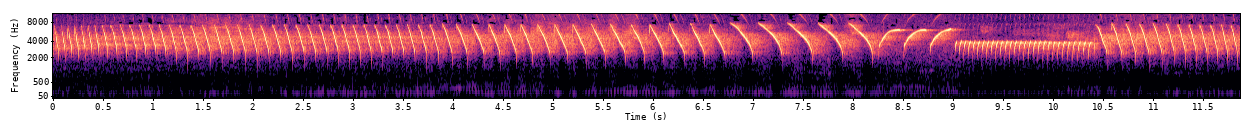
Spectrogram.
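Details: Belgian canary song used for training other canaries: long rapid rolling trill of repeated sweeping notes, slowing into broader descending notes, a brief steady whistled tone, then a fast trill resuming.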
